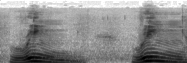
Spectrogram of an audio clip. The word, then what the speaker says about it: ring: 그러니까 링 하고 읽냐? 그게 아니고 R이 있으니까 르 이렇게 하려면 이게 요렇게 소리가 들려요. 그래서 ring 하셔야 돼.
